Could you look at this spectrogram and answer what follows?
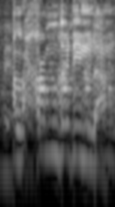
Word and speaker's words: আলহামদুলিল্লাহ: বসে একটু শুদ্ধ করে কোরআন পড়ার চেষ্টা করবেন আলহামদুলিল্লাহ আলহামদু আলহামদু নয় আলহামদুলিল্লাহ এর মানে হচ্ছে সমস্ত প্রশংসা আল্লাহ তোমার আর আমরা উচ্চারণ করি কি আলহামদুলিল্লাহ এর মানে শুনবেন সমস্ত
